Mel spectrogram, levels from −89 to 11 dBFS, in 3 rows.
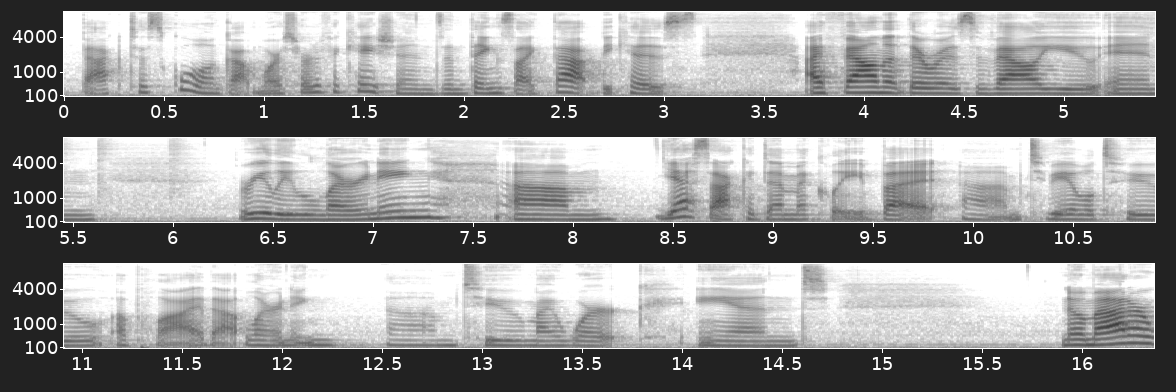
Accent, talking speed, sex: American, 145 wpm, female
